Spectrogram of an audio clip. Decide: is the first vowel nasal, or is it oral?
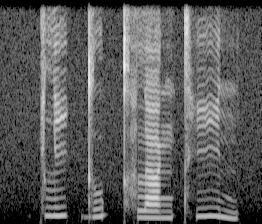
oral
